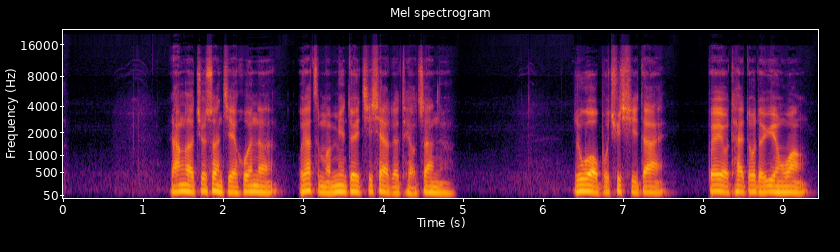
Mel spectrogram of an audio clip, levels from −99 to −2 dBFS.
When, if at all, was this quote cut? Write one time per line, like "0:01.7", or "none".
none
